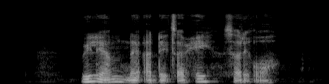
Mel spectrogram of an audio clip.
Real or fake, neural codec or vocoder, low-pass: real; none; 10.8 kHz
